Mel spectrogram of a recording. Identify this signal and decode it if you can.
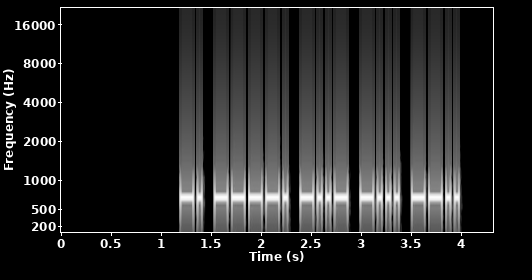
Morse code, heard as a keyed tone, about 28 wpm, 700 Hz. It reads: N9XBZ
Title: USA Call Signs - 3x Character Spacing - 28wpm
